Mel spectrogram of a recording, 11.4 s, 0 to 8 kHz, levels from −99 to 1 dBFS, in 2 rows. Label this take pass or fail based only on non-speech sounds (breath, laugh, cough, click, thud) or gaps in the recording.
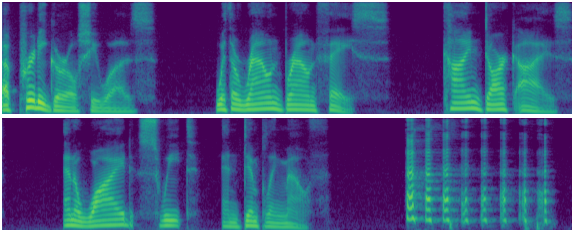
fail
